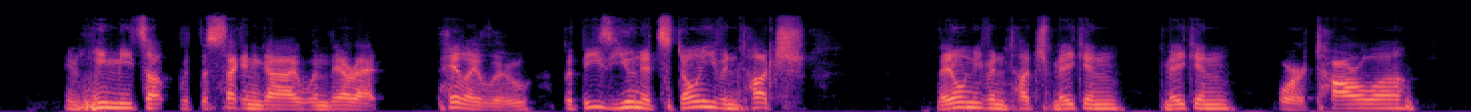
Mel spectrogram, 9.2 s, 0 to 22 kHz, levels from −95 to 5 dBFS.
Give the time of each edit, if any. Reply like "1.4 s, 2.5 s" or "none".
5.9 s, 7.2 s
